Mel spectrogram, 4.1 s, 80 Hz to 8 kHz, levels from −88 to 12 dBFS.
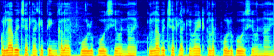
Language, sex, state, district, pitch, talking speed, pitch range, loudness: Telugu, male, Telangana, Mahabubabad, 120 Hz, 205 wpm, 115-125 Hz, -17 LUFS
